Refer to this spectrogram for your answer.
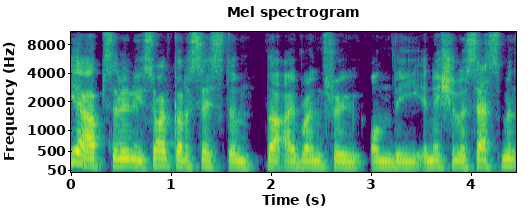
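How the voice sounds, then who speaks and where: Over a silent background in a very clean recording, a man with a Welsh accent talks at a fairly quick pace in a monotone, flat intonation. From West Wales. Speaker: golf putting coach. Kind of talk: interview.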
